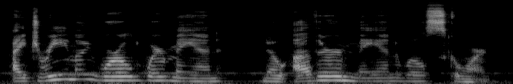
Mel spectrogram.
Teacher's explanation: man is a stressed syllable will is an unstressed syllable and scorn is a stressed syllable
